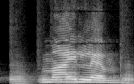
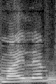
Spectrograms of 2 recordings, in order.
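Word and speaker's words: Mileham: Honorable Mylem. Thank you, House Chairperson. Chairperson, you can pronounce it like Malema, but without the A on the end.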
